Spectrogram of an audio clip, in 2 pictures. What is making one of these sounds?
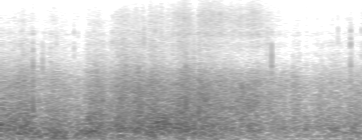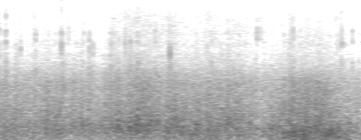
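Skis hiss and scrape over packed snow.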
